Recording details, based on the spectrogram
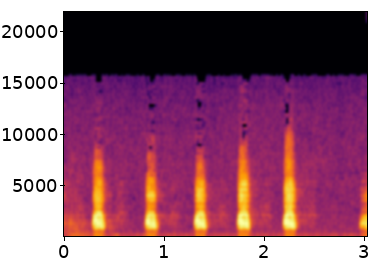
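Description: An Egyptian goose gives a run of loud, harsh, nasal honks, evenly spaced about two per second, against a quiet background.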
